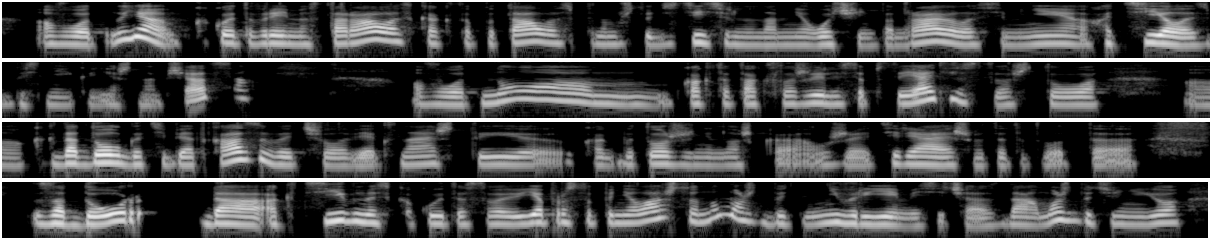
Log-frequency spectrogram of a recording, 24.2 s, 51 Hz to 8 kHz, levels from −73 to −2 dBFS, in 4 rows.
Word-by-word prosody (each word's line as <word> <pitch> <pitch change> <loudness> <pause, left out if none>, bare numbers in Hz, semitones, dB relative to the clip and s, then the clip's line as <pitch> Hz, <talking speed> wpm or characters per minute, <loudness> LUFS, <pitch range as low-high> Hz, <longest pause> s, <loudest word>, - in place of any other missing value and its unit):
А, - - -4
вот, 185 -2 +1
ну, 240 - -2
я 320 -7 +7
какое-то 200 -2 -2
время 190 -2 +1
старалась, 230 +7 +4
как-то 190 -1 -7
пыталась, 205 +3 +1
потому 180 -1 -9
что 180 - -8
действительно 185 0 -5
она 170 0 -6
мне 170 0 -7
очень 165 -2 -3
понравилась, 190 0 +2
и 170 - -10
мне 185 +2 -3
хотелось 185 -3 +4
бы 180 -1 -14
с - - -17
ней, 170 -2 -12
конечно, 85 +1 -11
общаться. - - -2 0.8
А - - -9
вот, 175 -1 -3
но, 260 +1 +1
м, 175 -3 -7
как-то 190 0 -4
так 180 0 -4
сложились 190 0 -3
обстоятельства, 225 - 0
что, 175 -1 -4 0.4
а, 160 -1 -11
когда 190 +3 +3
долго 195 -1 +6
тебе 170 0 -4
отказывает 210 - +2
человек, 160 - -5
знаешь, 180 +1 -4
ты, 175 0 -2
э, - - -6
как 165 -2 -10
бы 175 - -8
тоже 175 -3 -1
немножко 165 0 -8
уже 80 -1 -7
теряешь 175 -3 0
вот 155 +1 -14
этот 160 - -13
вот, - - -8
э, - - -5 0.5
задор, 190 - +5 0.3
да, 185 -3 +6
активность 215 +5 0
какую-то 185 -1 -4
свою. 180 0 -2
Я 215 +3 +5
просто 215 -2 -6
поняла, 210 +9 +1
что, 240 -8 -4
ну, 340 - -3
может 250 - -2
быть, 185 -2 -7
не 195 +5 -2
время 175 -5 +1
сейчас, 160 0 -7
да, 175 -2 -2
может 250 +4 -1
быть, 215 - -7
у - - -6
неё 195 +4 -2
185 Hz, 180 wpm, -23 LUFS, 175-205 Hz, 0.8 s, я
